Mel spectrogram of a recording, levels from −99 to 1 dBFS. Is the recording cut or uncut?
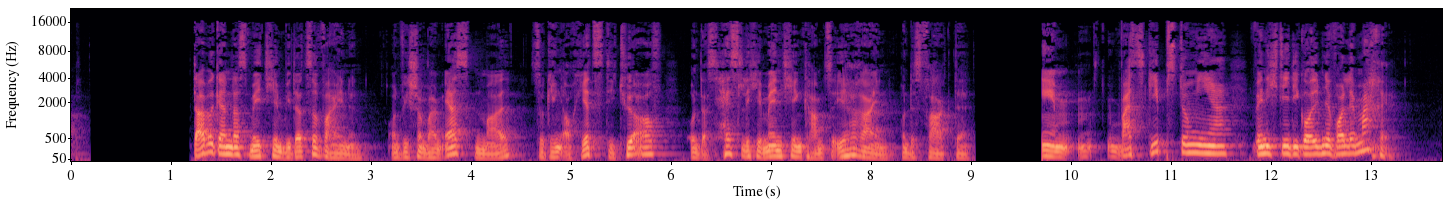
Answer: uncut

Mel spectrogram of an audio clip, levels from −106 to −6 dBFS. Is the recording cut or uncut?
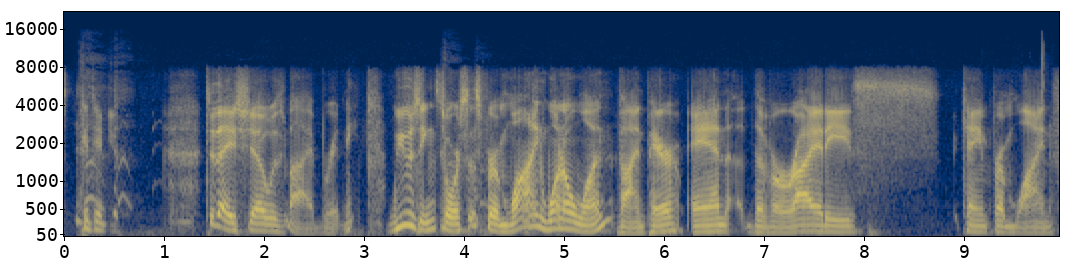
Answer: cut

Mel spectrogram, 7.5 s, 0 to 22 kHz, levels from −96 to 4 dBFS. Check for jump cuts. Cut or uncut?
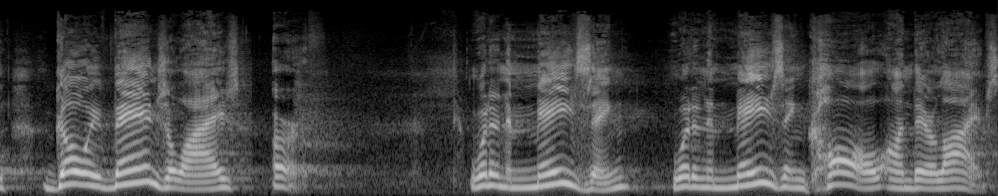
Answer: cut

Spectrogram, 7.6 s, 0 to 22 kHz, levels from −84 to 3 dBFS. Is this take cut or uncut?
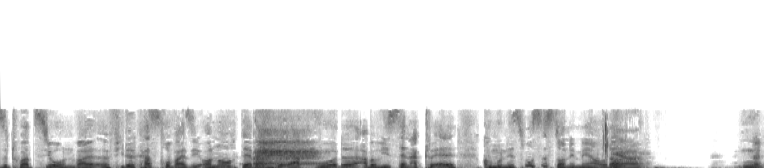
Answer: uncut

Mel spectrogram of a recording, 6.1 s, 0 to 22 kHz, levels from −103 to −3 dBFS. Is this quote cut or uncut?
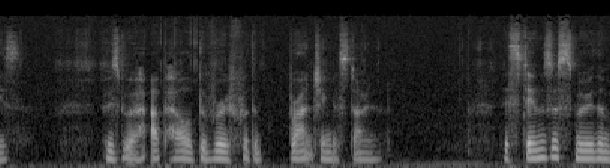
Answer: cut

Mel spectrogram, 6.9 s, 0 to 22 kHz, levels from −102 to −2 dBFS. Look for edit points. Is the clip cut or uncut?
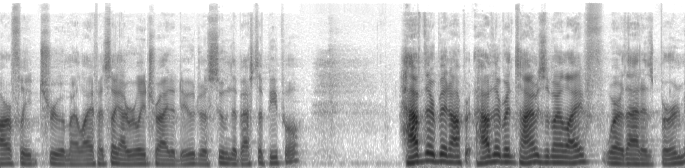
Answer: uncut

